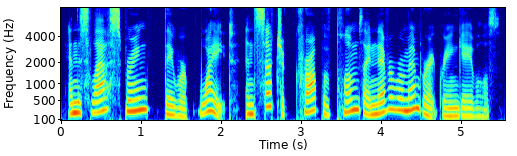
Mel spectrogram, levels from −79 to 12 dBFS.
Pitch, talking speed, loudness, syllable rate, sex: 220 Hz, 205 wpm, -16 LUFS, 5.0 syllables/s, female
